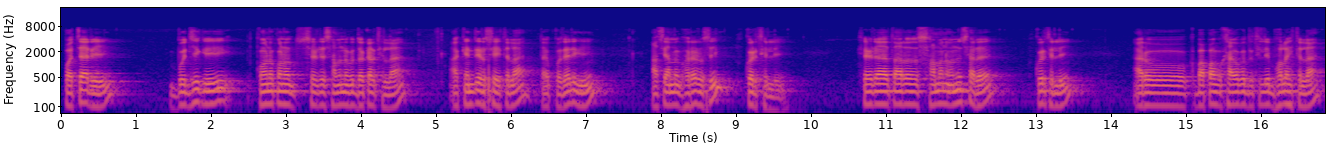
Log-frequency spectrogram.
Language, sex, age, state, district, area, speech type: Odia, male, 60+, Odisha, Boudh, rural, spontaneous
